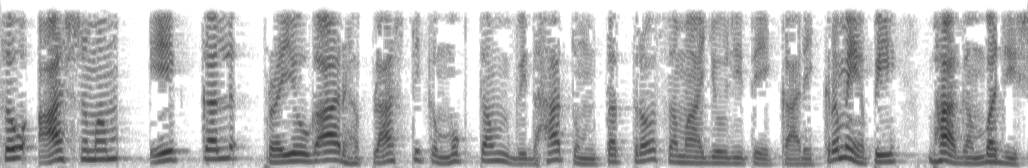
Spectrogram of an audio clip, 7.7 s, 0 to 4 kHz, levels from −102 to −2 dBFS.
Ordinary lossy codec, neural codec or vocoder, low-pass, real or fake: none; none; 3.6 kHz; real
